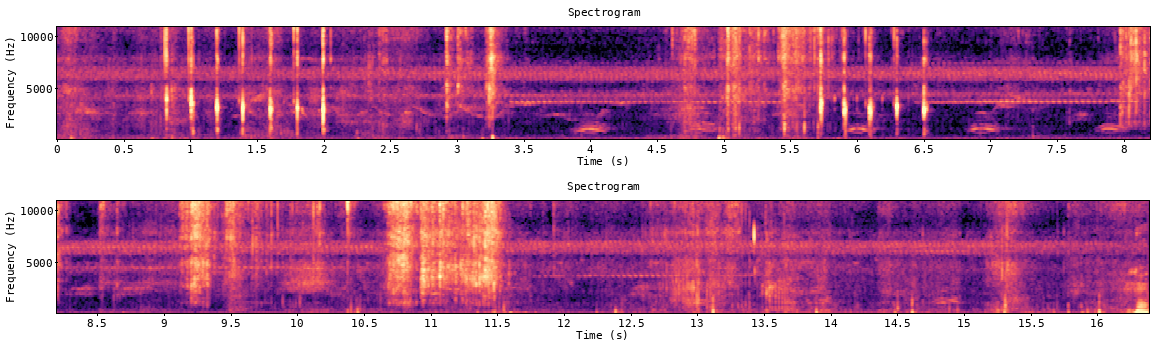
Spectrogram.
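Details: Abandoned kitten heard crying by the roadside during a motorcycle touring trip, giving a series of short, arched, plaintive meows spaced about half a second to a second apart, over sharp clicks, footsteps and outdoor background noise.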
